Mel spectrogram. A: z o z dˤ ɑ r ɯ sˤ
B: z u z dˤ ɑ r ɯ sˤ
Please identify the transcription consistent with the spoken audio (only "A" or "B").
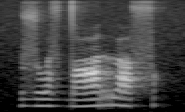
A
